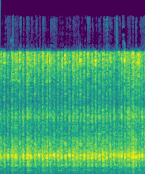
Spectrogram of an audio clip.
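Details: Diesel car at idle: fast, even tapping rides on a rough idle and stays steady without revving. The sound has persisted for almost a month, and the suspected cause is a broken piston ring.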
